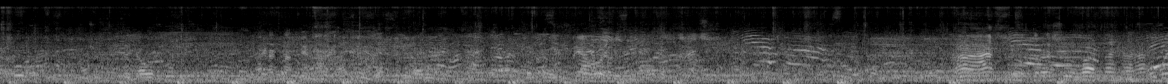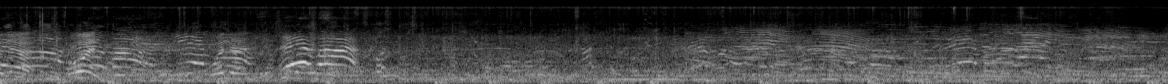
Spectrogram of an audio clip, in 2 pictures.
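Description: A large crowd murmurs and chatters outdoors.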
